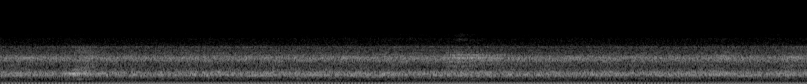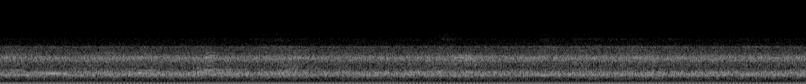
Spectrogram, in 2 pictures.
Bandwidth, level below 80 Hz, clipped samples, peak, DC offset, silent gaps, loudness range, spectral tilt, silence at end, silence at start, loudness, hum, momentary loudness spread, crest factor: 12 kHz; -44 dBFS; under 0.1%; -18 dBFS; 0.4%; none; 1 LU; -6 dB/octave; 0 s; 0 s; -34 LUFS; none; 3 LU; 16 dB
